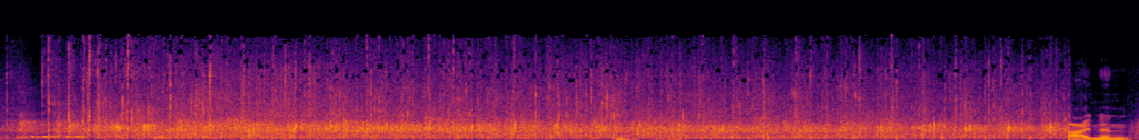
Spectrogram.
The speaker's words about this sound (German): Also, auf jeden Fall möchte ich euch bitten, einen Riesenapplaus für die ganzen Leute, die geholfen haben und helfen werden. Und wenn ihr das selber seid, ihr dürft auch für euch selber klatschen.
